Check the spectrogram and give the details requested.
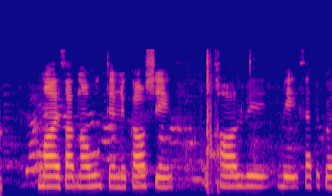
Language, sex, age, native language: Icelandic, male, 20-29, Icelandic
